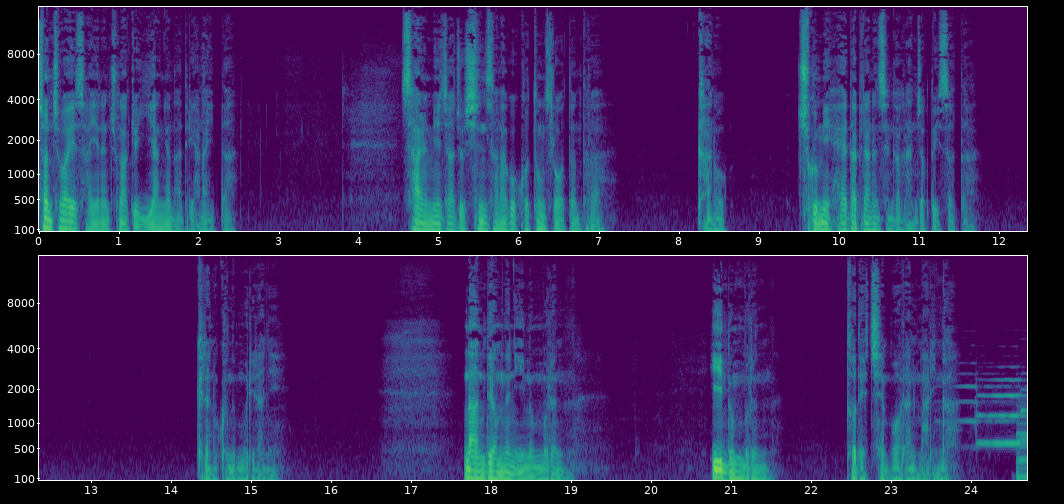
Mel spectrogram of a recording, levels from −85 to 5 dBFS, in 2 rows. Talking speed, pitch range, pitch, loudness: 205 characters per minute, 70-90 Hz, 80 Hz, -26 LUFS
